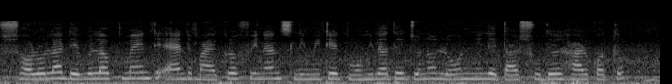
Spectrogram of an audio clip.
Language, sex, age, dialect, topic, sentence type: Bengali, female, 31-35, Standard Colloquial, banking, question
